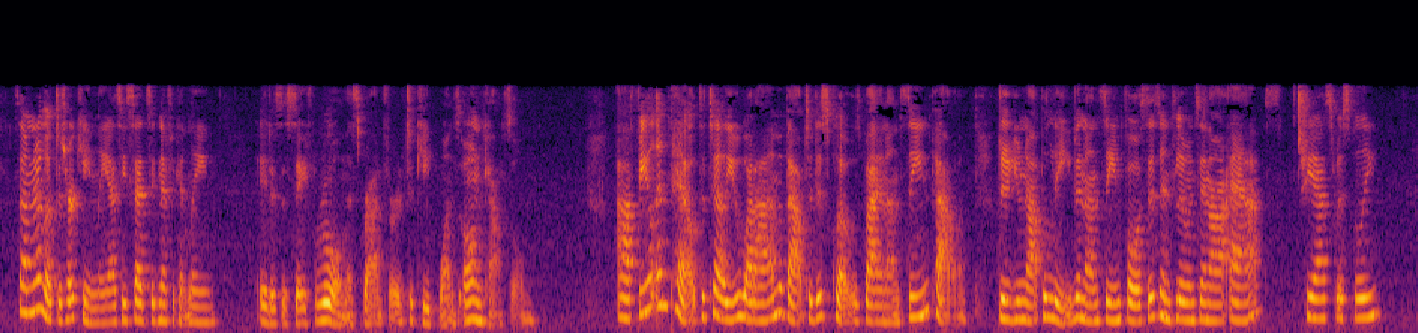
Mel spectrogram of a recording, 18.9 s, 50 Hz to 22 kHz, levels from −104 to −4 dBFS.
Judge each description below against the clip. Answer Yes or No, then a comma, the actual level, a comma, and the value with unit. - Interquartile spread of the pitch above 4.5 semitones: No, average, 3.0 semitones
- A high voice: Yes, high, 215 Hz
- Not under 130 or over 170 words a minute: Yes, average, 160 wpm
